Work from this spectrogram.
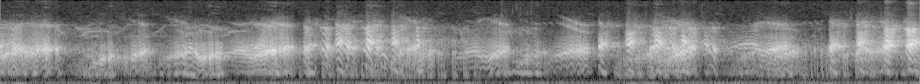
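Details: Nature scene with frogs, a continuous chorus of raspy, rattling croaks overlapping one another, rising and falling in loudness every second or so, over a faint low rumble.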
